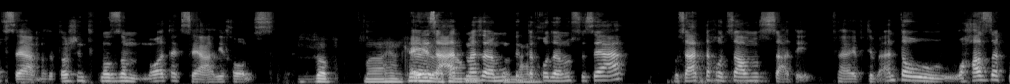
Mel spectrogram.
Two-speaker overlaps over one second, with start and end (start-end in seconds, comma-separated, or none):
4.1-5.4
